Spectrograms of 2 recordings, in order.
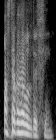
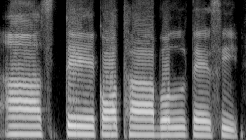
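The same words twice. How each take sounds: First: Fast, rattled-off demo; fast contrasting take of আস্তে কথা বলতেছি; quick speech. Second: Very slow, each syllable stretched out; slow-motion demo of আস্তে কথা বলতেছি; slow motion speech. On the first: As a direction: rush the words out quickly. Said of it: "আর আমি যদি বলি". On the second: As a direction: drag the words out like a slowed-down recording. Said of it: "মনে করেন slow মোশনে". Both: Shown as a demonstration.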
